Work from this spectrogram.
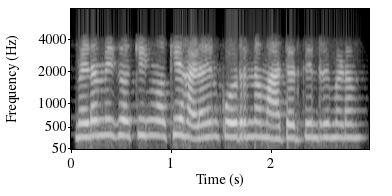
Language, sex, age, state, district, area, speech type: Kannada, female, 18-30, Karnataka, Gulbarga, urban, conversation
